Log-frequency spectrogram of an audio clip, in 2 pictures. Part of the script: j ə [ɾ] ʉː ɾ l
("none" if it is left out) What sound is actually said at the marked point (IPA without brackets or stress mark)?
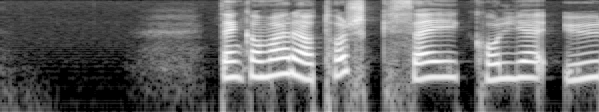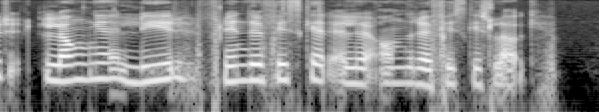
none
